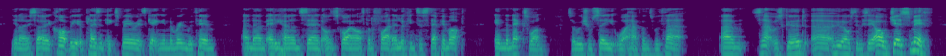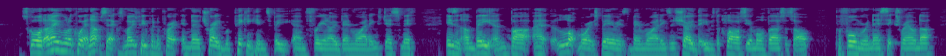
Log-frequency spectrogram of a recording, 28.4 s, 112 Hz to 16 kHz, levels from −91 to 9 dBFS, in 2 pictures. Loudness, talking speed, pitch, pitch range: -27 LUFS, 235 wpm, 120 Hz, 110-125 Hz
